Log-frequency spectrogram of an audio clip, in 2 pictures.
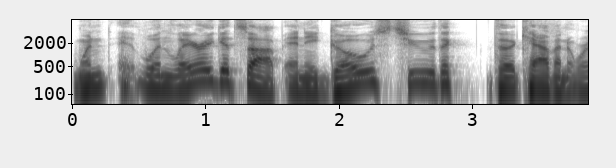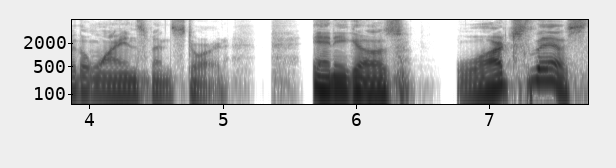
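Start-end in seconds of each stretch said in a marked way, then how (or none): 6.8-7.7 mock-judgy, imitated judgmental tone. Retelling a movie scene where Larry says a line: imitating a judgy tone. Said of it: "like, all judgy".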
